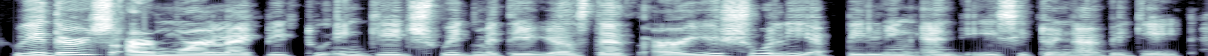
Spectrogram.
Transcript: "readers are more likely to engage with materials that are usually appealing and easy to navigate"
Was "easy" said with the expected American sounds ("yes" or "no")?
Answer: no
